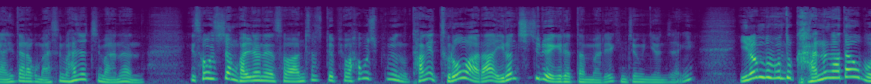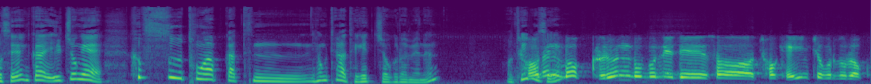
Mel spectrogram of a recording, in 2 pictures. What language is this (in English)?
Korean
